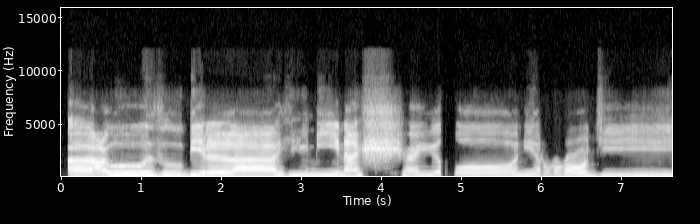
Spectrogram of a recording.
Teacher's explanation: Untuk huruf ain dijernihkan semuanya ya. Jernih dalam arti tidak ada gunnah. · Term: jernih tanpa gunnah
